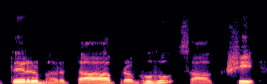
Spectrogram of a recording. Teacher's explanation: ये विसर्ग के बाद जब सा आता है ना, कोई सा भी तीनों में से सा, चाहे तो दंती, तालव्य या तीसरा कौन सा होता है, हाँ, तो जो विसर्ग होता है उसका उच्चारण आगे आने वाले शा के ही प्रकार का आधा सा हो जाता है ना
